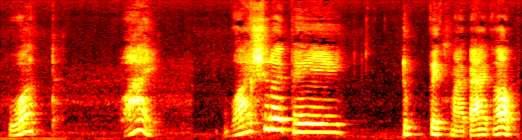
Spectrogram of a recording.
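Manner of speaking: high-pitched, halting disbelief; acted baffled protest; incredulous. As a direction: question it slowly in high disbelief. Incredulous at the five euro fee.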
